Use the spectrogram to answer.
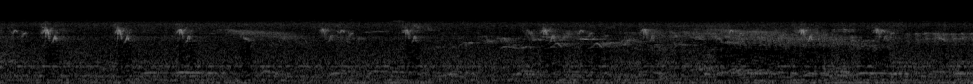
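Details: Common kestrel at a nest in Dohr, 4 June 2015, where the male brings a mouse and the young feed, giving brief, thin, high notes repeated irregularly about once a second over a soft, steady background hiss.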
